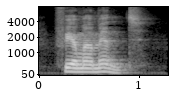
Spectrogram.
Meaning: firmament (vault or sphere of the heavens, seen as solid in older cosmologies; sky)
- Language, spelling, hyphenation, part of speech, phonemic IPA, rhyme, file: Dutch, firmament, fir‧ma‧ment, noun, /ˌfɪr.maːˈmɛnt/, -ɛnt, Nl-firmament.ogg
